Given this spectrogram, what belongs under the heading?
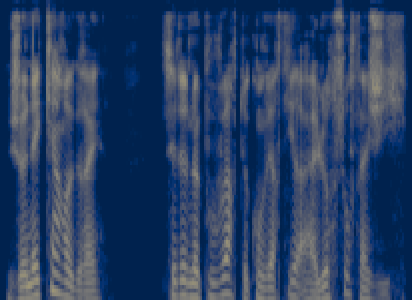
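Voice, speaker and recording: A man's voice: mid-range voice, normal speed, no room sound, dull audio, natural voice. A man reading as a teasing older uncle. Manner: deadpan teasing.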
